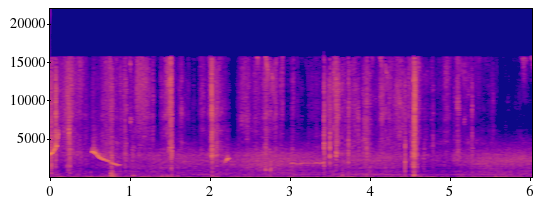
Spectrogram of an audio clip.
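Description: Faint clicks and knocks of a spray can and loose items being handled, with a few short, high, chirp-like squeaks in between.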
